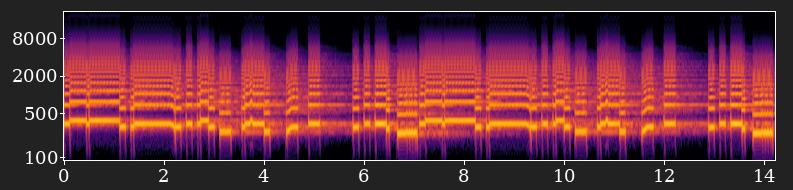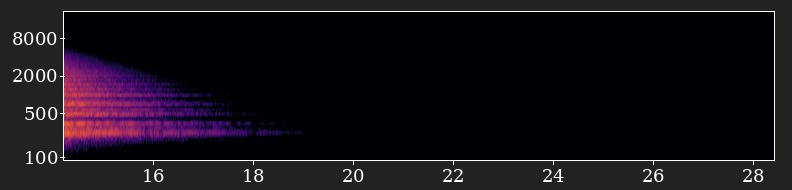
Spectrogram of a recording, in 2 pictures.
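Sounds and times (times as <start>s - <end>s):
Juno-60 synth lead in C minor at 135 BPM: 0.0s - 15.6s.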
